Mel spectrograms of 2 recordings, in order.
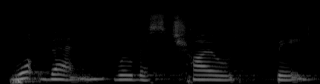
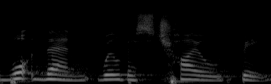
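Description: No difference in how they are said.

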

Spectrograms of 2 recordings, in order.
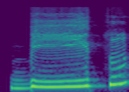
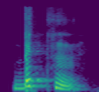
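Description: First: "Bitten" as bieten, long drawn-out ee, rising. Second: "bitten" with a short, lax i, lower and falling. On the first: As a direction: stretch the vowel in "Bitten" into a long ee. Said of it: "o bitten é oferecer". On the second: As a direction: clip the vowel in "bitten" short. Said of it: "O bitten é pedir". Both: Shown as a demonstration.

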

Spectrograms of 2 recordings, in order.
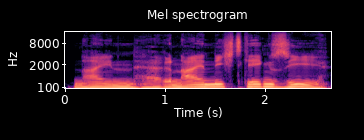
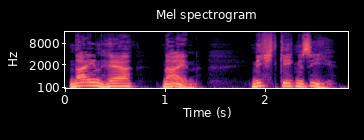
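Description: First: Said in the usual way. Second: Higher, loud plea, stress on "nein" and "gegen"; pleading woman's cry. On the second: Shown as a demonstration. Mrs Barrymore protests her loyalty to Sir Henry, pleading. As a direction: beg him to believe her. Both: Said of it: "das passiert beim Prima Vista Lesen".

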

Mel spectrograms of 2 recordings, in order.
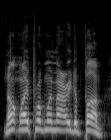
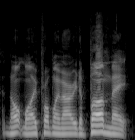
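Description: First: Much higher, louder hammed-up protest; high, loud mock outrage repeating the line; hammed-up indignant. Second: Louder mock protest, leaning on bum; a hint of a fed-up husband, louder; mock indignant. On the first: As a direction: squeal it like an outraged husband. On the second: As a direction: state it flatly like a fed-up husband. Mock husband's defence, first take.

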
